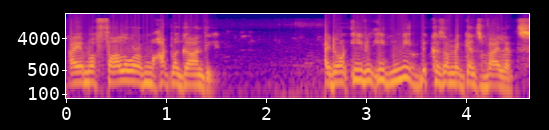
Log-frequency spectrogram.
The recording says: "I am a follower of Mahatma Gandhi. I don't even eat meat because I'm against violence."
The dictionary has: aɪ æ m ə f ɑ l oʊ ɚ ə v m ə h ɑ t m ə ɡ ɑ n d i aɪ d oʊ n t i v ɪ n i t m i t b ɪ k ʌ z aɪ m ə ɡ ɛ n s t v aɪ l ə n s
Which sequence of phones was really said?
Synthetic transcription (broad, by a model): aɪ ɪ m ə f ɑ l oʊ ɚ ə v m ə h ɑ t m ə ɡ ɑ n d i aɪ d oʊ n t i v ɪ n i t m i t b ɪ k ʌ z aɪ m ə ɡ ɛ n s t v aɪ l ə n s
